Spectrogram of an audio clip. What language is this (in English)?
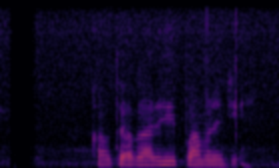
Sinhala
